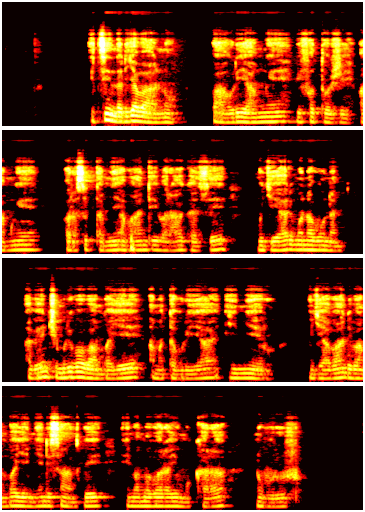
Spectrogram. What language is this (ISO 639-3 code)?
kin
